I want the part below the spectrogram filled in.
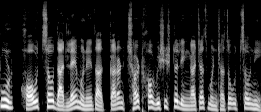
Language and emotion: Goan Konkani, neutral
